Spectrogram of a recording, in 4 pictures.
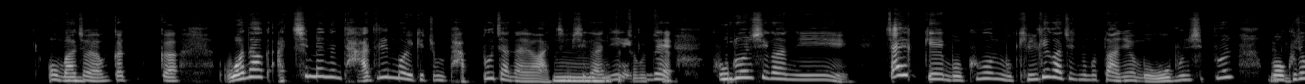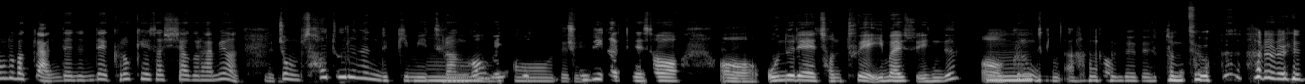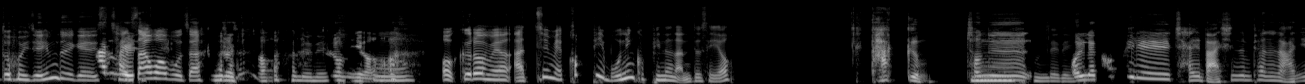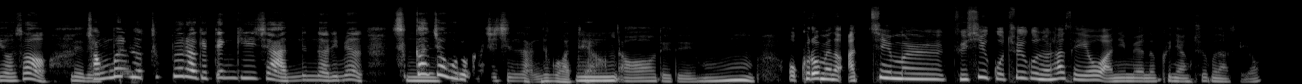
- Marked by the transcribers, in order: other background noise; laugh; laughing while speaking: "전투. '하루를 또 이제 힘들게 스 잘 싸워 보자"; tapping; laugh; laugh
- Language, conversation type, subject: Korean, podcast, 아침에 일어나서 가장 먼저 하는 일은 무엇인가요?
